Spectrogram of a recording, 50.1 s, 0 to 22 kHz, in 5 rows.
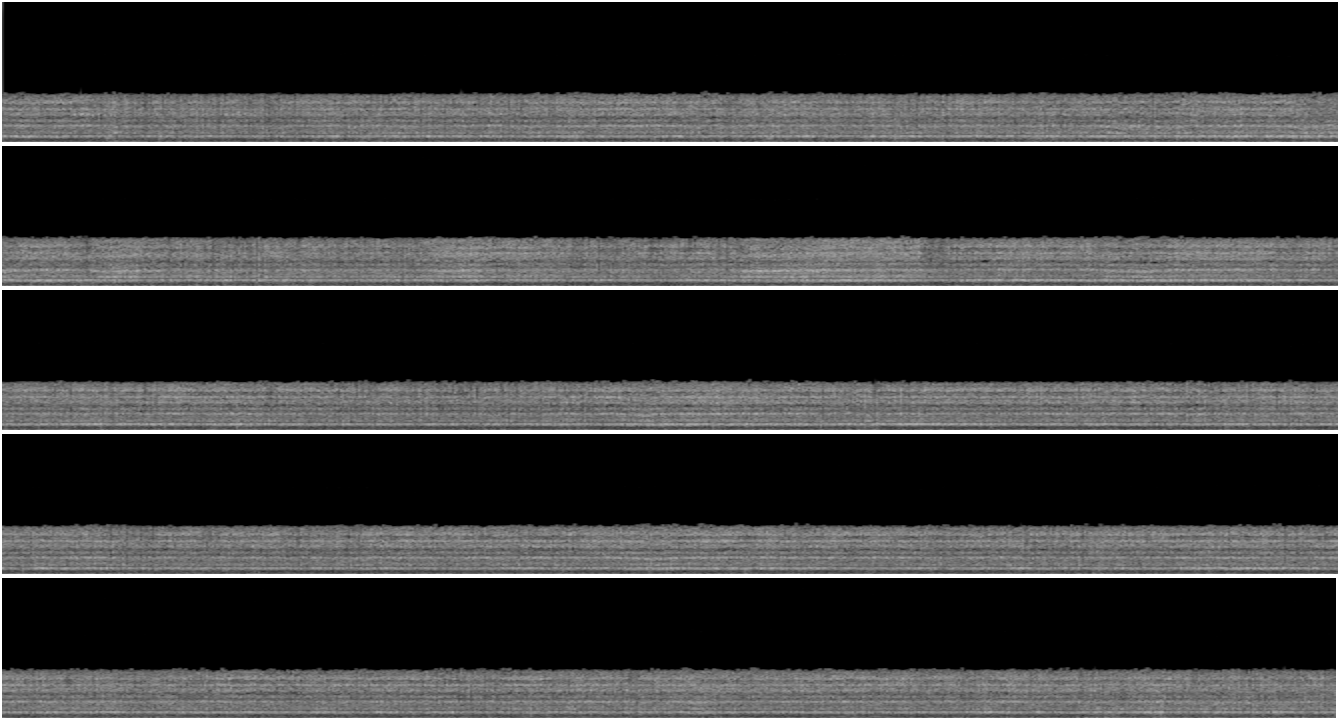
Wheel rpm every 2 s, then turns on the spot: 230, 230, 230, 240, 230, 220, 230, 230, 230, 230, 230, 230, 230, 230, 230, 230, 230, 230, 230, 230, 230, 230, 230, 230, 230.
none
